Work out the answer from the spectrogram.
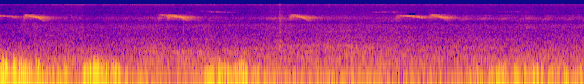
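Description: A small bird chirping faintly in short, high, falling chirps about every second or so, some in quick pairs, over intermittent low rumbling background noise.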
